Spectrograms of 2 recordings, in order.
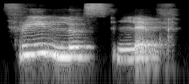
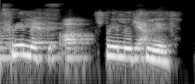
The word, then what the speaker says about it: friluftsliv: And it's called a friluftsliv. That's spelled friluftsliv.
